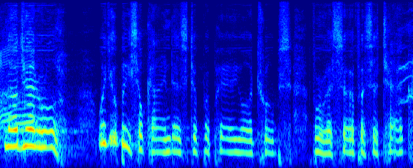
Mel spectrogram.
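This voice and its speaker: The man adopts a put-on character voice set high in pitch. His delivery keeps a moderate pace. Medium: stage play. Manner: gentle, polite.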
